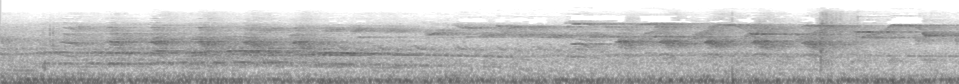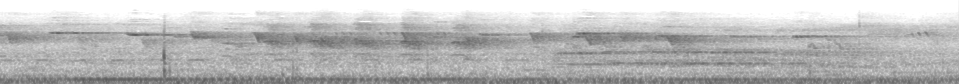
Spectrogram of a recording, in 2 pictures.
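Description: Small birds chirping in quick, repeated high notes, with several calls overlapping, over a steady low hum.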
